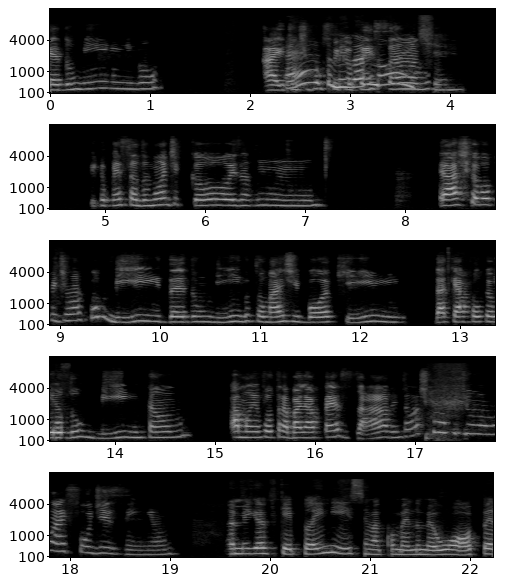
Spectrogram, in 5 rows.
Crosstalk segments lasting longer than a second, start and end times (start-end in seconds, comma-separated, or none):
2.3-3.9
